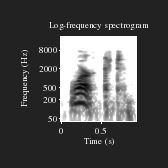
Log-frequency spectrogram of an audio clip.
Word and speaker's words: worked: Asked, checked, walked, worked. The sound at the end of these words is kt.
